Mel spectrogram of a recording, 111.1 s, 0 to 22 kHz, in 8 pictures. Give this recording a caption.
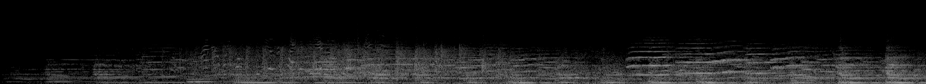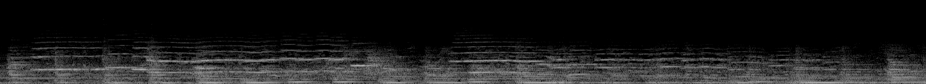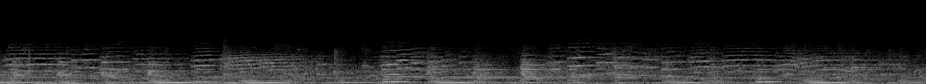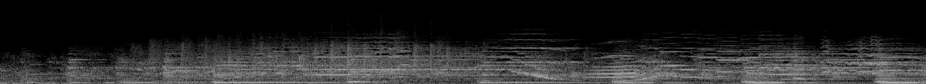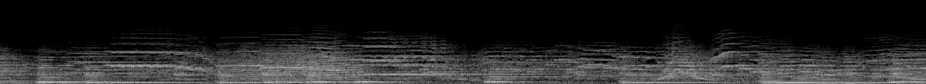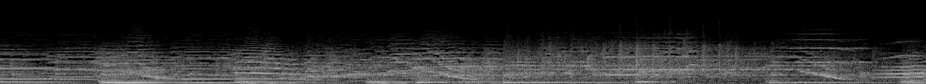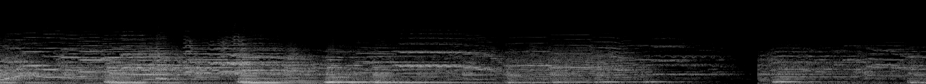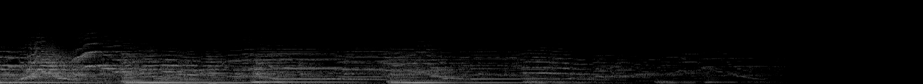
Recorded in the New Orleans French Quarter during early August 2017.
jazz, New, Orleans, street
